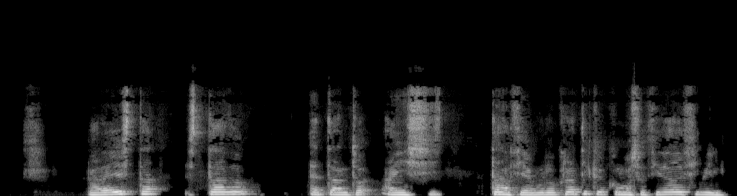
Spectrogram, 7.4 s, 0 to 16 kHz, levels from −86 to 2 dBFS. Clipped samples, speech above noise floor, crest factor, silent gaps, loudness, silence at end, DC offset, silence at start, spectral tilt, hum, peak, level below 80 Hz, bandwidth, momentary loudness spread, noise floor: under 0.1%; 38 dB; 16 dB; none; -20 LUFS; 0.1 s; under 0.1%; 0.3 s; -6.5 dB/octave; none; -4 dBFS; -62 dBFS; 9.4 kHz; 10 LU; -57 dBFS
